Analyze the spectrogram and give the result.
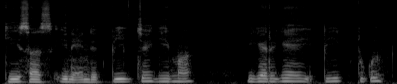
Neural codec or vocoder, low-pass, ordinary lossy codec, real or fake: vocoder, 44.1 kHz, 128 mel bands, Pupu-Vocoder; none; none; fake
